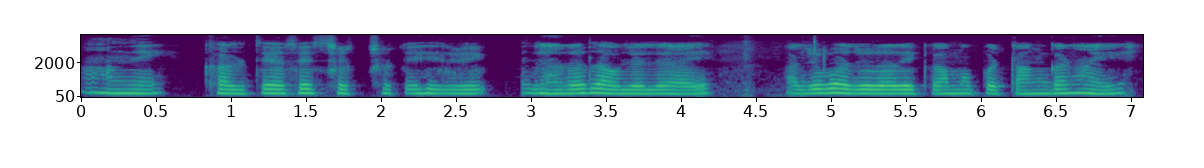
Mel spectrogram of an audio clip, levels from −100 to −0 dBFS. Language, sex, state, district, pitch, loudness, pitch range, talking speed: Marathi, female, Maharashtra, Chandrapur, 190 Hz, -35 LUFS, 185-200 Hz, 110 wpm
